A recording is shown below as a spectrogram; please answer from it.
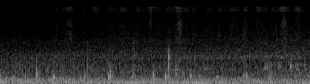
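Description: Footsteps on stone paving slabs at a steady walking pace, two to three steps a second, over a low, steady rumble of city street traffic.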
